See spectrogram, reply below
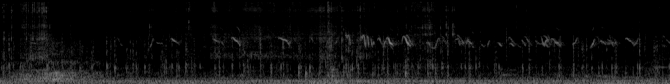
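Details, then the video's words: Baby chickens, chicks thirsty for drinking water, giving rapid high peeps in quick, irregular series that grow busier after the first second and a half, over a steady low hum. "Murgi chicks Chirping sounds with thirst for drink water"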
